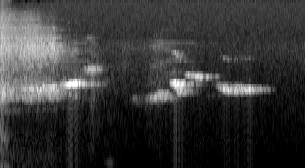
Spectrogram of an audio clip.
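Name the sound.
birdsong in the background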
